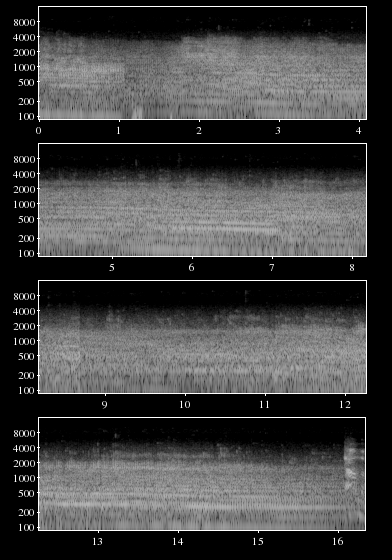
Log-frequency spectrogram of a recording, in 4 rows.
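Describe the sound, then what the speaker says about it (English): 1957 Pontiac stock cars racing flat out at about 140 mph on the Daytona Beach road course during a NASCAR Grand National race, a continuous loud engine roar with a brief thump early on, no talk. "Banjo Matthews sends his Pontiac screaming north at 140 miles an hour"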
